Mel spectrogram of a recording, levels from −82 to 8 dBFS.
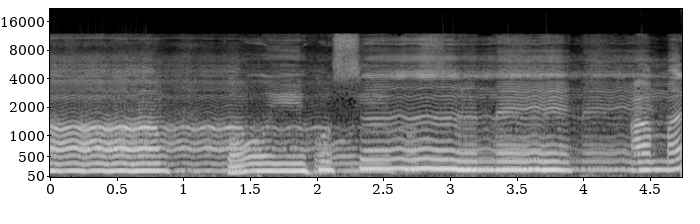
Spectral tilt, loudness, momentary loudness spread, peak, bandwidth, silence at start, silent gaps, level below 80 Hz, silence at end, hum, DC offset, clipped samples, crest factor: -6 dB/octave; -11 LUFS; 7 LU; 0 dBFS; 12.5 kHz; 0 s; none; -42 dBFS; 0 s; none; under 0.1%; 0.3%; 10 dB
